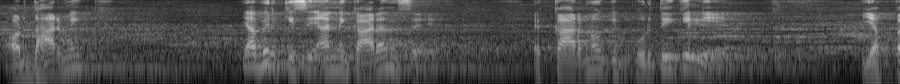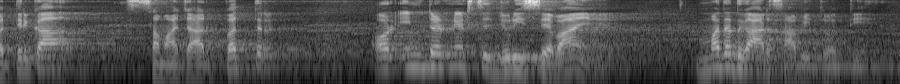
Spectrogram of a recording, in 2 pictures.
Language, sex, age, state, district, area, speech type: Hindi, male, 18-30, Bihar, Darbhanga, rural, spontaneous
